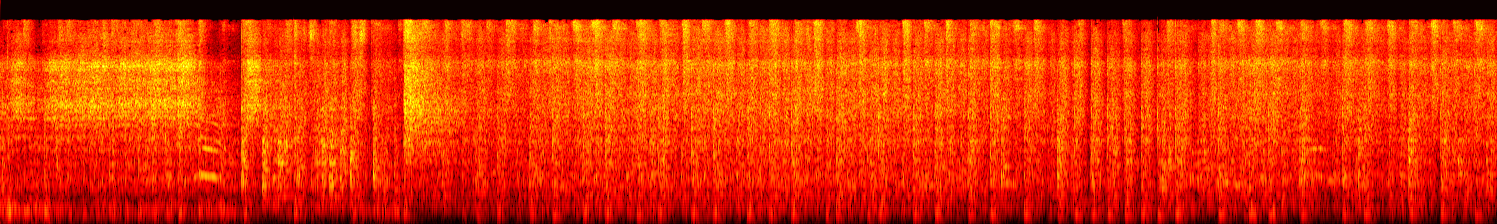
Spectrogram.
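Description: Several Yamaha drum kits played together in a live drum jam. The playing turns into a fast, dense pattern with rapid bass-drum strokes about four seconds in.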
